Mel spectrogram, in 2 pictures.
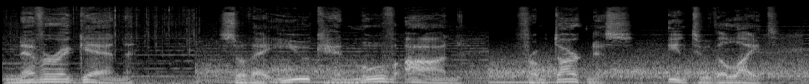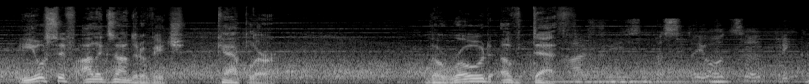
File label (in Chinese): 外籍英男 书籍宣传广告 神秘大气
